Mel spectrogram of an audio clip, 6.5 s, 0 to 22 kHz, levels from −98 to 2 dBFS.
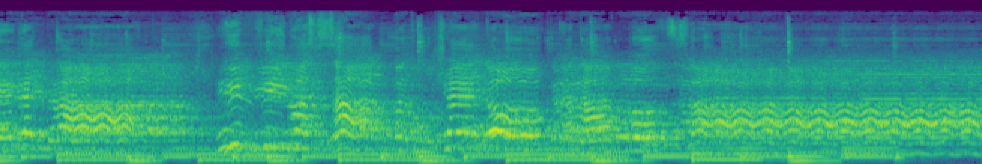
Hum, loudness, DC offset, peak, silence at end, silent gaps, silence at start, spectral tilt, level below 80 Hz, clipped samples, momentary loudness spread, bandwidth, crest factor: none; -15 LUFS; under 0.1%; 0 dBFS; 0 s; none; 0 s; -4 dB/octave; -58 dBFS; under 0.1%; 5 LU; 16 kHz; 16 dB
